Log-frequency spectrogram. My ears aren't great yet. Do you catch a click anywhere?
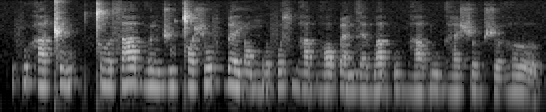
yes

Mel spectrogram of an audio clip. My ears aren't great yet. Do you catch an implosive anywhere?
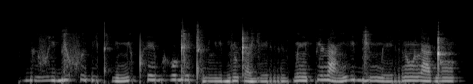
yes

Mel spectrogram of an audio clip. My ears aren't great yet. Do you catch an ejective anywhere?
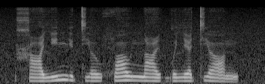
no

